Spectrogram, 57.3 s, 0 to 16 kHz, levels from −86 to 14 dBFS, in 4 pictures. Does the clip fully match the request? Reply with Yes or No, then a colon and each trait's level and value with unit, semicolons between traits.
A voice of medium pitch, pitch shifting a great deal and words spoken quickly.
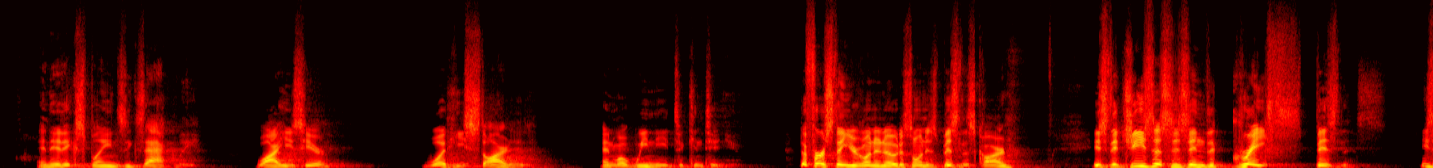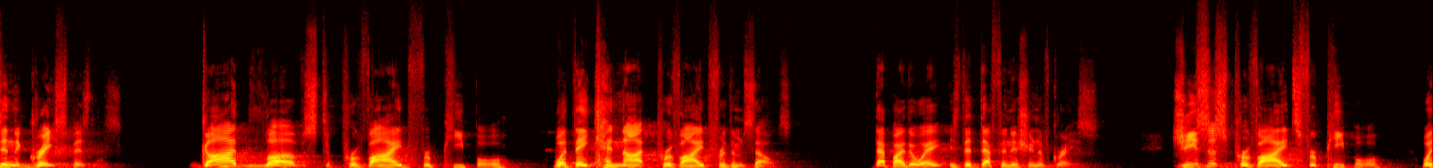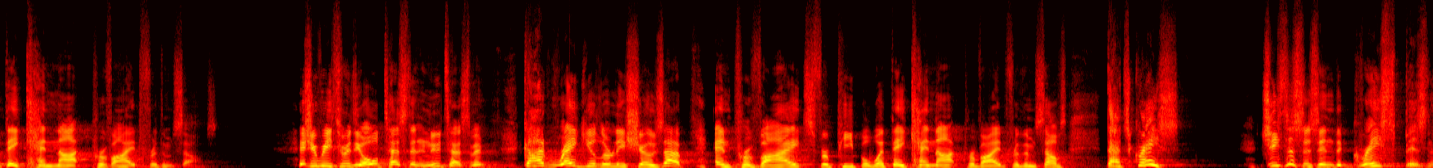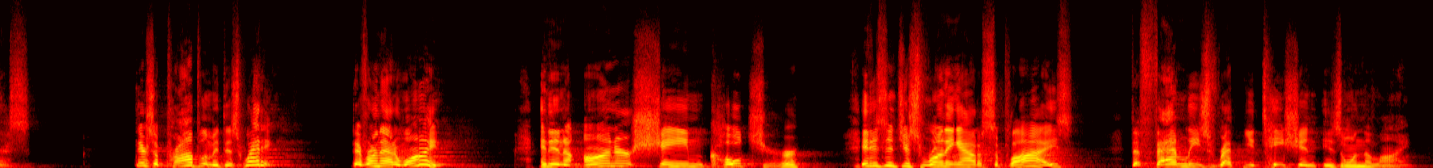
No: medium, 180 Hz; wide, 8.8 semitones; average, 140 wpm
